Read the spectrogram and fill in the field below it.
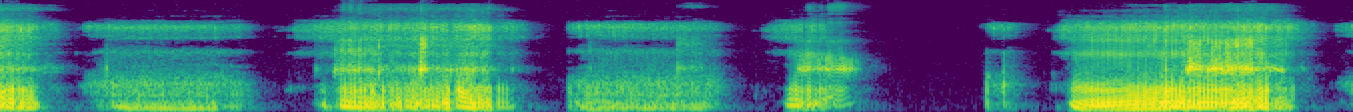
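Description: Loud, rough, vibrating breath sounds repeating in quick succession, some with a fluttering rattle; ordinary snoring during sleep.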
